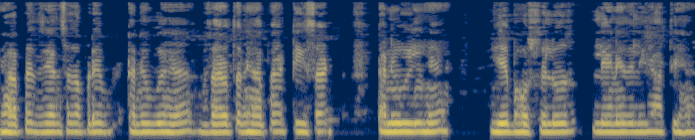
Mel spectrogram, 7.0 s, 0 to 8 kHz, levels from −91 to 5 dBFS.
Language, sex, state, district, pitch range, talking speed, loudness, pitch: Hindi, male, Uttar Pradesh, Muzaffarnagar, 180-190 Hz, 215 wpm, -16 LUFS, 185 Hz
